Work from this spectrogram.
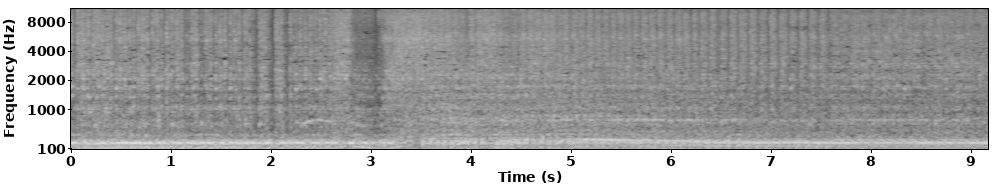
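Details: Peugeot 205 GTI 1.9 F20/14 just after first start following full group A-style rebuild (prepared head, camshaft, balanced bottom end): strong steady note climbs and settles after brief dip, clean and even, no knocks or rattles; normal revving.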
